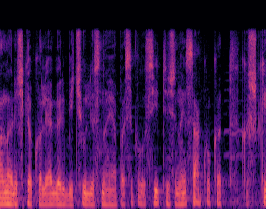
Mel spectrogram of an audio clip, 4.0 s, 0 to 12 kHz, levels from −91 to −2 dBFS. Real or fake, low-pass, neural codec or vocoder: real; 7.2 kHz; none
